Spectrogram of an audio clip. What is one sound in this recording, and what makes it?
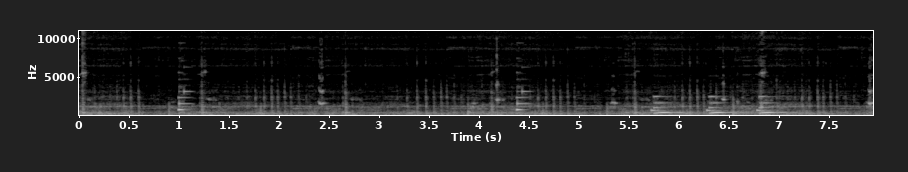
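Short bright chimes ring out several times as choices are made.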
